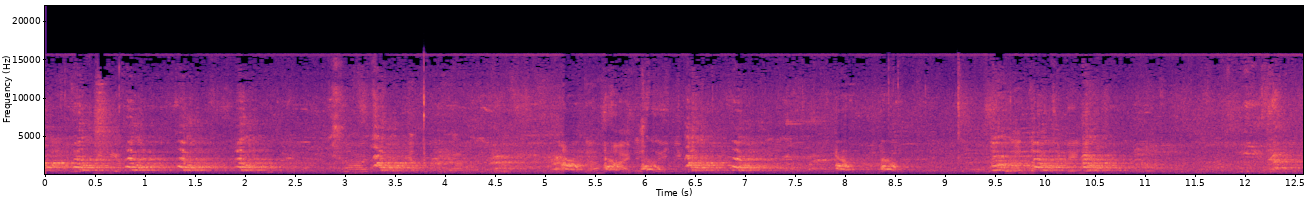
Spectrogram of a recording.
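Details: Poodle Lyalya during qualifying competitions at the CACAG "Zooshow in Gavan" dog show, 29 March 2015; bright, high barks come in quick runs of three or four, repeating throughout, with crowd murmur and talking behind.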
